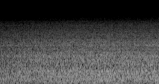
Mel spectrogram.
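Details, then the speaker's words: Kawasaki Mule 2510 radiator fan with its switch wires jumpered: a steady, even rush of air with no rattle or flutter, showing the fan and wiring are good. "There's our two wires from the fan or from the switch. I'm just going to put a jumper in there and see what happens."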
